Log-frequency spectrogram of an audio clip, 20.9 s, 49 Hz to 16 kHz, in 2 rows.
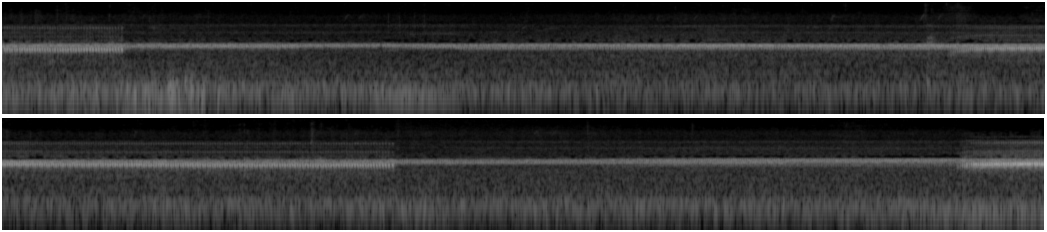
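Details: Several male American toads trilling to attract females in a small pond in Laurens County, South Carolina, USA, in March 2014 during breeding; long, steady, high trills overlap and hand off between callers at slightly different pitches throughout.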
